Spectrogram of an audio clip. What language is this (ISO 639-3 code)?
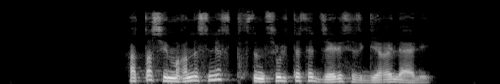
kab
